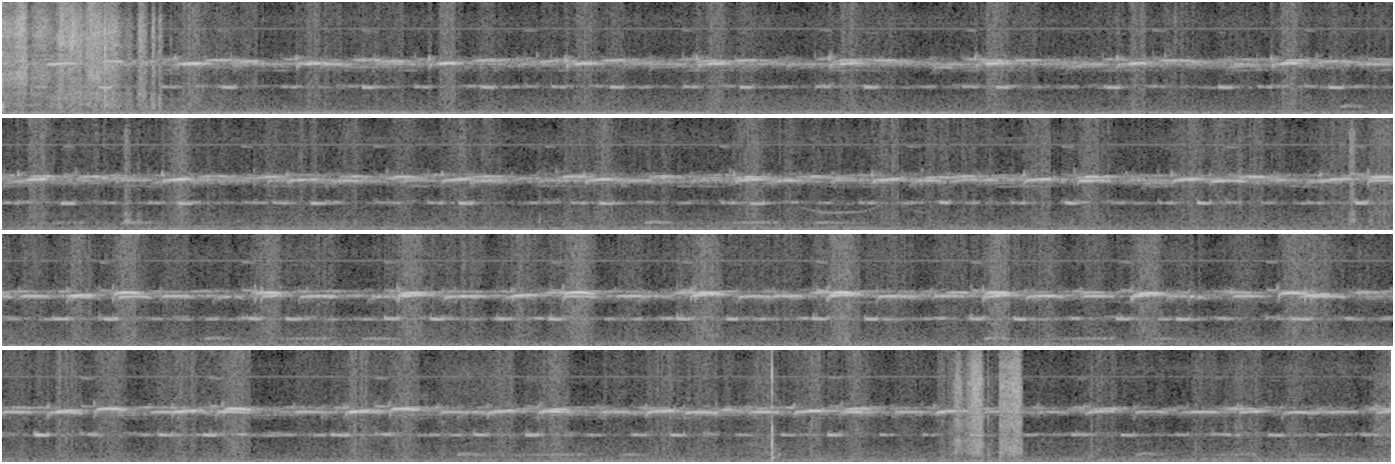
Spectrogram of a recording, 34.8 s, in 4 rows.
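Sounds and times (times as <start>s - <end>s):
tree frogs: 0.0s - 34.7s.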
